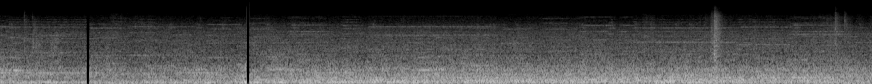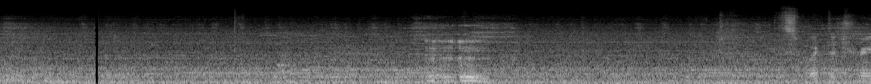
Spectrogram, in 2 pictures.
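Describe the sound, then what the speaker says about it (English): A Metrolink train runs steadily alongside, a loud continuous rumble and rattle of rail cars with a brief squeal, heard from on board or close by with voices faintly underneath. "Expect a train on any track from any direction, anytime."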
